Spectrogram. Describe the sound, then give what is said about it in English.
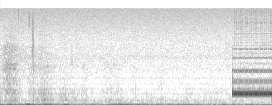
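Phone line ringing on an outgoing cold call to a player on the Caress of Steel hockey team: after a few seconds of quiet background hiss, a loud, steady ringback tone abruptly begins near the end and holds. No one speaks. “Okay, phone's ringing.”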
